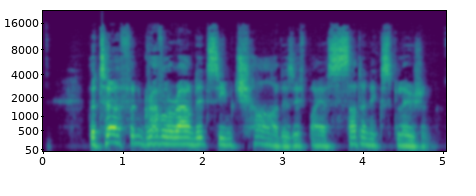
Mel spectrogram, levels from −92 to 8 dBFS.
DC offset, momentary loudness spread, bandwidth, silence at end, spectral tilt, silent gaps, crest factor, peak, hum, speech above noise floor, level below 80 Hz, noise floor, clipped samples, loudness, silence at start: under 0.1%; 12 LU; 16 kHz; 0.2 s; -2.5 dB/octave; none; 18 dB; 0 dBFS; none; 32 dB; -60 dBFS; -49 dBFS; under 0.1%; -16 LUFS; 0.6 s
